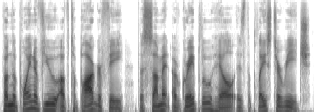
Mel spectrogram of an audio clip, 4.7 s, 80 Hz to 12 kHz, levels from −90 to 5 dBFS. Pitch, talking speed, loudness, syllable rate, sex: 110 Hz, 230 wpm, -22 LUFS, 5.3 syllables/s, male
